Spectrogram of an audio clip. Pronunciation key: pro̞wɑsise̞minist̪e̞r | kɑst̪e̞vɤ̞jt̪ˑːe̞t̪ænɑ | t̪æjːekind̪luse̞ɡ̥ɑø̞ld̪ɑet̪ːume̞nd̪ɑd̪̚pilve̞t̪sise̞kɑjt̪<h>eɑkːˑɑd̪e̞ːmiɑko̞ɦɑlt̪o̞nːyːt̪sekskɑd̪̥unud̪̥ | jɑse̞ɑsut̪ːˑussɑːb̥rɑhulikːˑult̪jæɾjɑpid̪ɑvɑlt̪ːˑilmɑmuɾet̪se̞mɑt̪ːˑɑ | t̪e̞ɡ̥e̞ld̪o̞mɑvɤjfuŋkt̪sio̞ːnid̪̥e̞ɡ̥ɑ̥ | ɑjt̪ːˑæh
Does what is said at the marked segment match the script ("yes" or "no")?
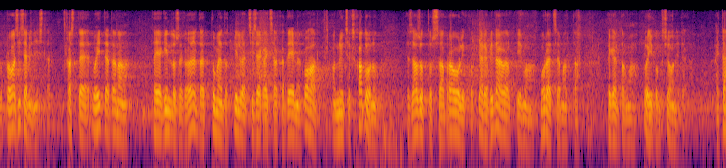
no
